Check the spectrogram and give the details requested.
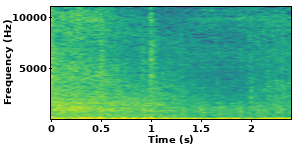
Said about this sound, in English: Now the red pickup truck moves along the empty road. The man is driving it, now wearing a ball cap and sunglasses.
